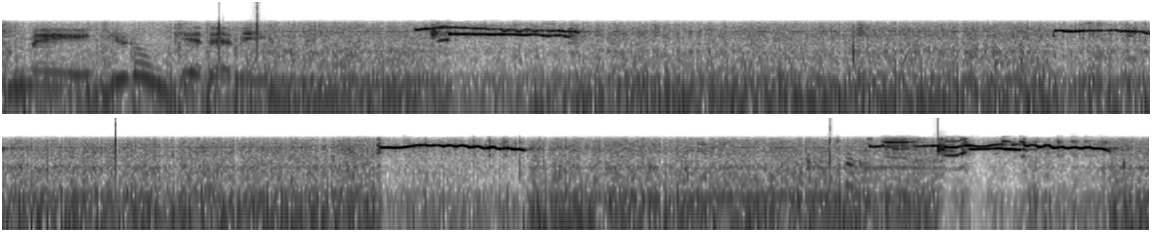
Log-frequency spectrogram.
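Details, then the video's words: Gulls at a waterside dock where many gather to be fed: a handful of separate thin, slightly falling mewing calls spaced a few seconds apart, set against a steady low rumbling hum. "Seagulls at the Dock (Beware the Annoying Sounds!)"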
